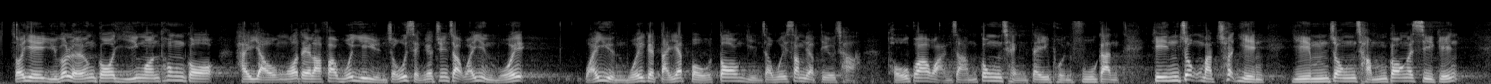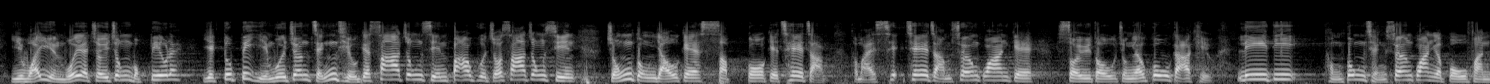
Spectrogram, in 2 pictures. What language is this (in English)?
Cantonese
